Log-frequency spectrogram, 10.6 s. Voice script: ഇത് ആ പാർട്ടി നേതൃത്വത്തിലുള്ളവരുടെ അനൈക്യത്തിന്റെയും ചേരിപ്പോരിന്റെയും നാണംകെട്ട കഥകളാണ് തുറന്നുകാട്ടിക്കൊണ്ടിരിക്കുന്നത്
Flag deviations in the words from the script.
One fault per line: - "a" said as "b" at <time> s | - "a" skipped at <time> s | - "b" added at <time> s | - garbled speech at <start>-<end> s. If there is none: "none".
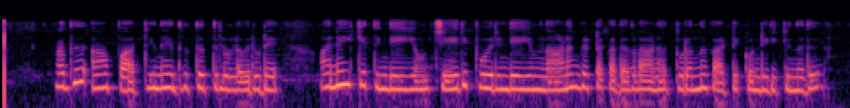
- "ഇത്" said as "അത്" at 0.7 s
